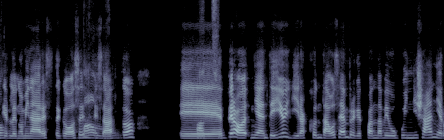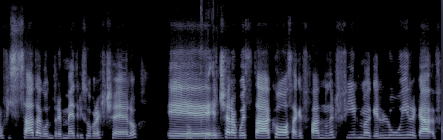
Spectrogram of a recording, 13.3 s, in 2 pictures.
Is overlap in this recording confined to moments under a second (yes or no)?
yes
